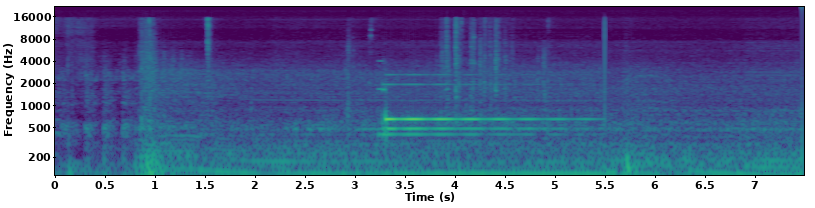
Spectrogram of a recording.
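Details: BMW X5 E70 with drivetrain malfunction warning; uneven idle sags and recovers, tachometer bouncing, nearly stalling, warning chime sounding; caused by faulty VANOS solenoids.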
